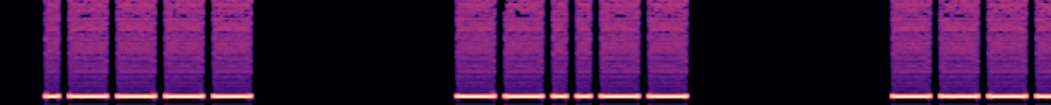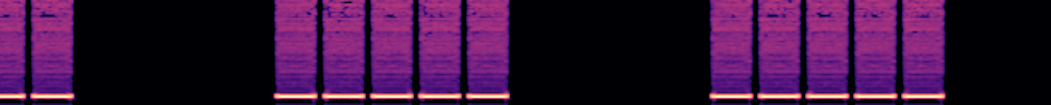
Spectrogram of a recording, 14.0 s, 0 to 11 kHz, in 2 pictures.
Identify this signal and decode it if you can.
Morse code, heard as a keyed tone, about 15 wpm, spaced as for 5 wpm, 1000 Hz. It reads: 1,000
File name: qotdfiles / 5wpm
